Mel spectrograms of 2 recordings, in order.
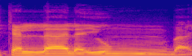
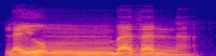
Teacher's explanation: the silent Noon, which is changed into Mim, or which has a little Mim on top, followed by Ba. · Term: Iqlab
